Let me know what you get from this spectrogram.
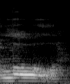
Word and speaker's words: Lowell: How do you say it? – Lowell. Lowell. Lowell, Indiana.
